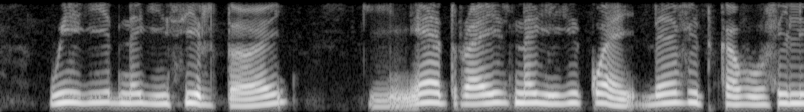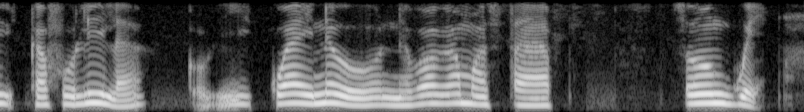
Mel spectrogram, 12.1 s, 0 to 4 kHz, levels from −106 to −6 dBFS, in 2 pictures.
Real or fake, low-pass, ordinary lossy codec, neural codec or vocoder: real; 3.6 kHz; none; none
